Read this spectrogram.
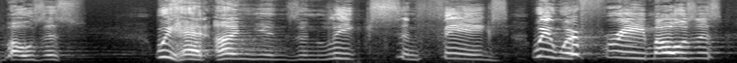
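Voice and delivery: loud complaining shout at Moses; the people shouting complaints at Moses; whining Israelites. Acted. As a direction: yell the grievance like an ungrateful crowd.

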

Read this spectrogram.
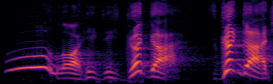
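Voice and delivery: high, loud, ringing preacher's call; preacher shouting that anybody can be saved; full-force preaching. Acted. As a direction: hammer home whosoever to the church. Preaching exclamation.

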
